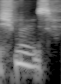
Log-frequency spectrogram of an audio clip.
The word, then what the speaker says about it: schmooze: a spiel like a schmooze it's not a smooth it's a schmooze um which reminds me of some of the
